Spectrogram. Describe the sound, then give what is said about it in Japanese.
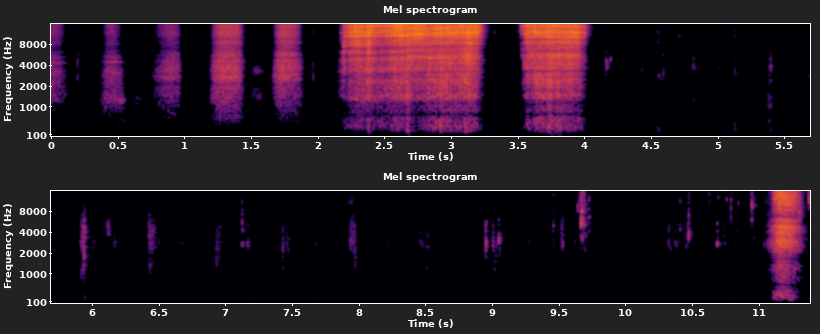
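Someone eats messy, juicy food, chewing: a few loud breathy bursts at the start give way to many soft, irregular mouth clicks and crunches, quiet and alone without talk. “汚さないように食べるのって難しいね。”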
